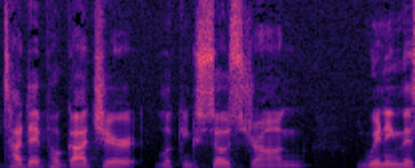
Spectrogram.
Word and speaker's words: Pogačar: So as we saw at Puy-Marie, this race has really separated into a two-man battle between Tadej Pogačar and Tadej Pogačar. If someone says you've been putting the emphasis on the wrong syllable, so Tadej Pogačar and Primož Roglič.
